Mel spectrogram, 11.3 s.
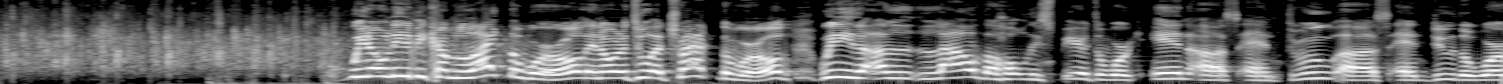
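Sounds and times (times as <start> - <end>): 
audience clapping hands: 0.0 - 4.9
speech: 2.4 - 11.2.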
